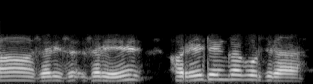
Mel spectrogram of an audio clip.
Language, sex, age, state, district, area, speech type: Kannada, male, 60+, Karnataka, Mysore, rural, conversation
